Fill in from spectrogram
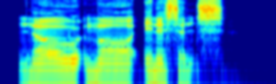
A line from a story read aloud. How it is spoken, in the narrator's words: Cain growled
